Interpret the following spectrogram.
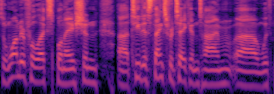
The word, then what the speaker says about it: Titus: Titus, that's spelled like Titus. We would say it in English.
